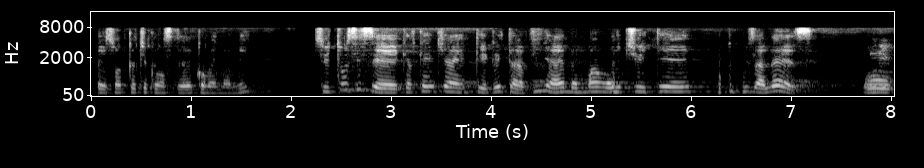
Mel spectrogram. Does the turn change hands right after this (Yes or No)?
No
